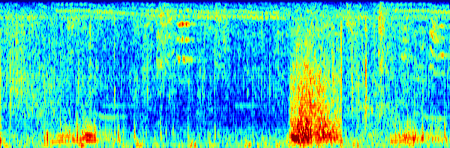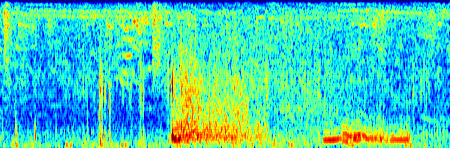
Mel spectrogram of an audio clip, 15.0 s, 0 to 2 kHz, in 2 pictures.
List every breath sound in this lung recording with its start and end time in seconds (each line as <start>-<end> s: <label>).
4.76-5.76 s: inhalation
6.42-7.51 s: exhalation
6.42-7.51 s: rhonchi
10.40-12.07 s: inhalation
13.23-14.46 s: exhalation
13.23-14.46 s: rhonchi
